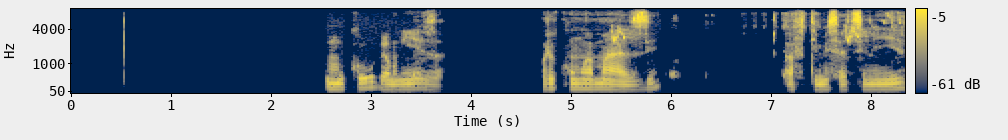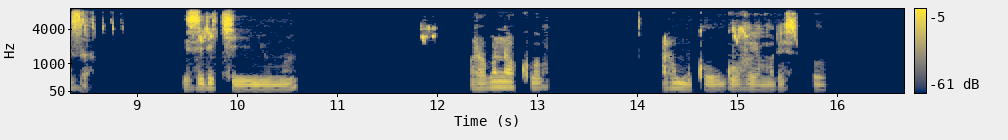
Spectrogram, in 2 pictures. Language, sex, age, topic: Kinyarwanda, male, 25-35, health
